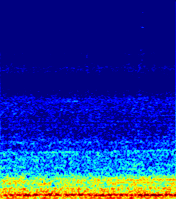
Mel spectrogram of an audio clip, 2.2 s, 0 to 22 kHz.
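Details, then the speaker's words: Renault Master 2.5 dCi G9U (about 100 hp) van with low-to-no boost (P0299), on test drive under acceleration at 50-55: steady deep drone pulling evenly, no hiss or wind noise; turbo thought slightly sticky, performance returning. Normal running under load. "no hissy, no wind noise. I mean, we're up to 50-55, and the van is behaving like as it should do."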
